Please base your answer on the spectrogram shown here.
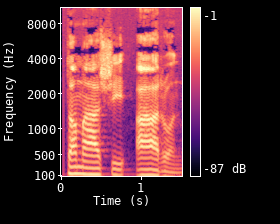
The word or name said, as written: Tamasi Aron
